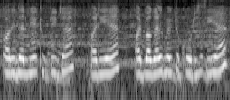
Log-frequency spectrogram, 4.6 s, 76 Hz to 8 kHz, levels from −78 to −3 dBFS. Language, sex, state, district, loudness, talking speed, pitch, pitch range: Hindi, female, Chhattisgarh, Raipur, -16 LUFS, 130 wpm, 275 Hz, 260-300 Hz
